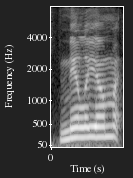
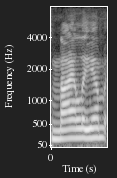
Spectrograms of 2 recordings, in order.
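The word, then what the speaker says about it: nylium: psych it's actually nyum nobody actually knows how to pronounce this word n y l IU M I am 100% convinced I've done a ton of research into how to pronounce it and nobody knows the answer in fact not only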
